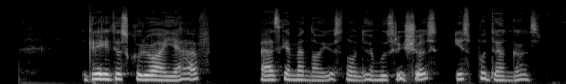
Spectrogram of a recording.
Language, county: Lithuanian, Kaunas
